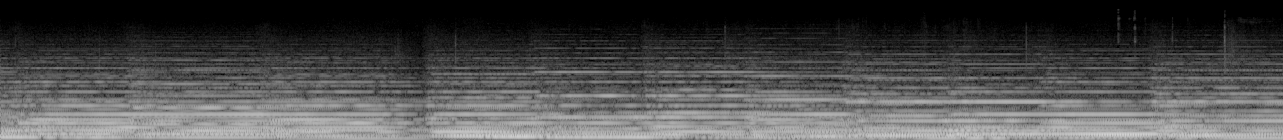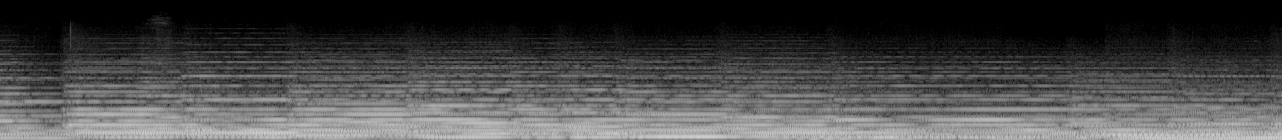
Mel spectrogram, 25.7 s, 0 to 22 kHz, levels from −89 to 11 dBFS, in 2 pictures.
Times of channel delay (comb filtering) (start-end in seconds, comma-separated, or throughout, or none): 22.84-23.88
